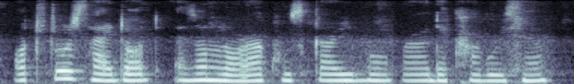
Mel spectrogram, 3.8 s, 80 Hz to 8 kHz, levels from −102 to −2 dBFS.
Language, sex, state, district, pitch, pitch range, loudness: Assamese, female, Assam, Kamrup Metropolitan, 215 Hz, 210-220 Hz, -14 LUFS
